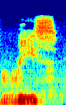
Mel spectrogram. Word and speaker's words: Reese: I will just correct you here and say that it's actually pronounced Reese, but that's okay.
